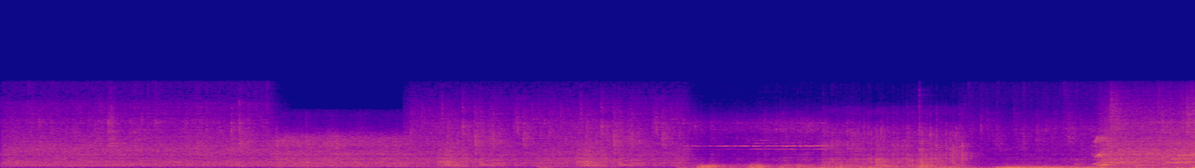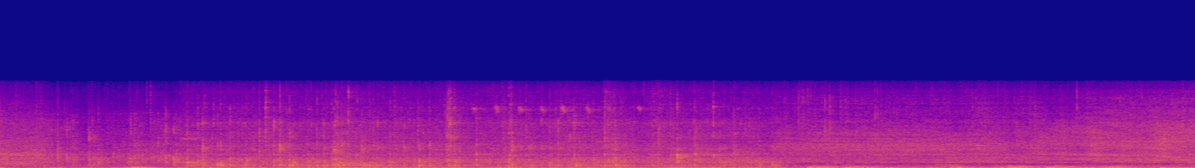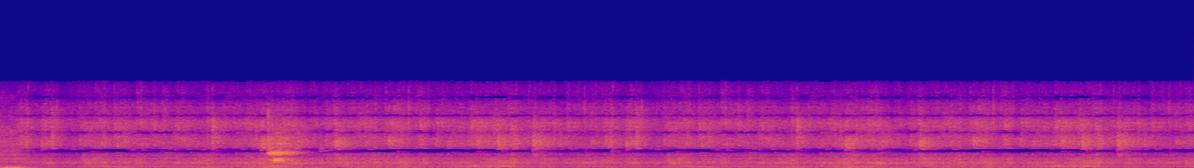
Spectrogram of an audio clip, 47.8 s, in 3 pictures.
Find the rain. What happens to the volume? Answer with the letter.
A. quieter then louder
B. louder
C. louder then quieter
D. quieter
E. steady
B.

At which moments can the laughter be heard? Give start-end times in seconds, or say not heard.
35.4-36.1.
